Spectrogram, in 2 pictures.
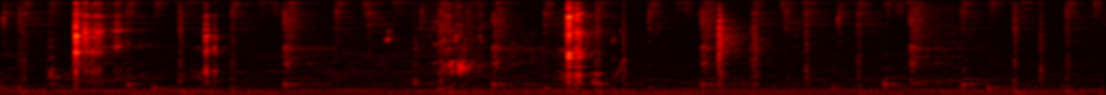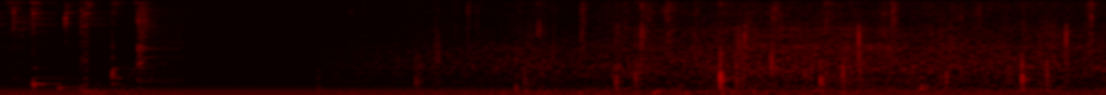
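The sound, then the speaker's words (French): Glass clinks and scattered taps over a low steady hum give way to a soft, continuous hiss of rain falling in a city, with scattered patters, moderately quiet and constant for the last few seconds. “En plus, il pleut.”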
